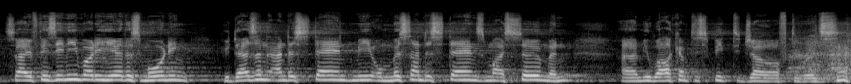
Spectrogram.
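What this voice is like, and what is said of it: South African accent. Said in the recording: “you might hear from my accent that I'm from South Africa. So, if there is anybody that's going to struggle with my accent”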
